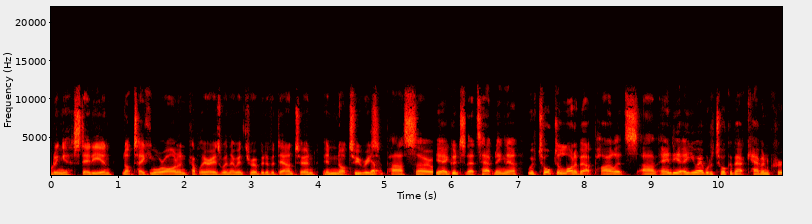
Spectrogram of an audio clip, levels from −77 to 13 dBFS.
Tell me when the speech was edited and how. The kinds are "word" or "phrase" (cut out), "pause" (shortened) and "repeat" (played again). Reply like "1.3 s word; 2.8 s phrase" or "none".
1.5 s word; 2.1 s phrase; 5.7 s word; 6.2 s phrase; 7.1 s pause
